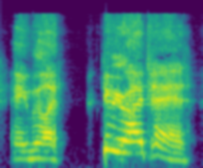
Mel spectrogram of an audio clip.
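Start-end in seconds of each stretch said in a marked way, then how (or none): 1.0-1.8 put-on very high, loud, angry, storming voice. Retelling how a coach came storming over: imitating a storming coach. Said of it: "come storming over".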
